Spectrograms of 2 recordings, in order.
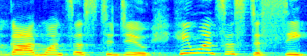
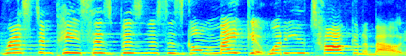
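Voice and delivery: a much higher, fast, exasperated outburst; aggravated; 10 semitones higher than usual. Acted. Businessman reading the funeral card from his friend, high indignant outburst. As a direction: squeal it out, fed up and baffled. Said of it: "He is aggravated".

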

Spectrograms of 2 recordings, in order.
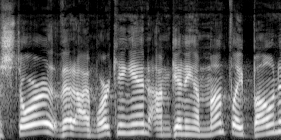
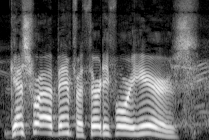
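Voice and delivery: ordinary talk

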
